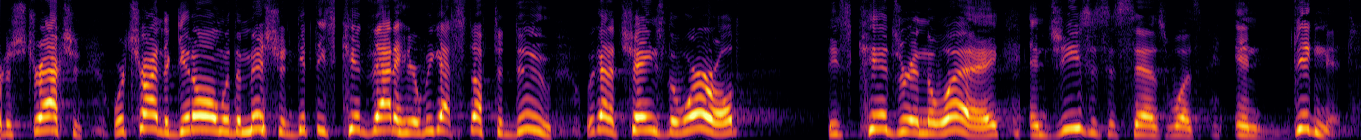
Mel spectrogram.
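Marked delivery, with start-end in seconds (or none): 0.8-7.5 raised, pushy voice of busy disciples; impatient disciples. Retold or imitated. Disciples brushing the children aside, impatient and raised. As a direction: brush the kids aside, we've got work. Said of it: "They were a hindrance".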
